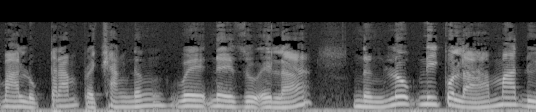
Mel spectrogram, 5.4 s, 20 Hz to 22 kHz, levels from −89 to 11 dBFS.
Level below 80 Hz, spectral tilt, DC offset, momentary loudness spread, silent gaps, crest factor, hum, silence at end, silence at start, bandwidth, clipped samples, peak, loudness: -28 dBFS; -5.5 dB/octave; under 0.1%; 5 LU; none; 14 dB; none; 0 s; 0 s; 11 kHz; under 0.1%; -2 dBFS; -18 LUFS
